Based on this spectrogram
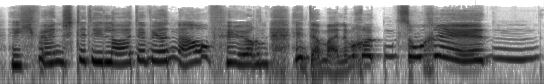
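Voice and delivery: high, choked and sobbing; tearful. Acted. Myrte to the three, high and choked with tears. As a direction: near tears, wounded. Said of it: "mit tränenerstickter Stimme".

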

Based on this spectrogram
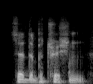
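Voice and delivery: plain reading voice

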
